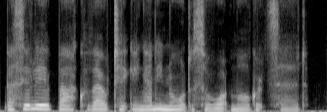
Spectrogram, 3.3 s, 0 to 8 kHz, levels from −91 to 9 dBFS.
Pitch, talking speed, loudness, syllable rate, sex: 220 Hz, 200 wpm, -16 LUFS, 6.3 syllables/s, female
